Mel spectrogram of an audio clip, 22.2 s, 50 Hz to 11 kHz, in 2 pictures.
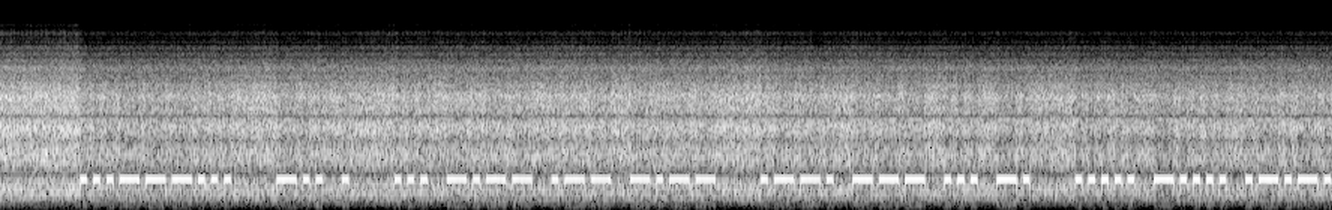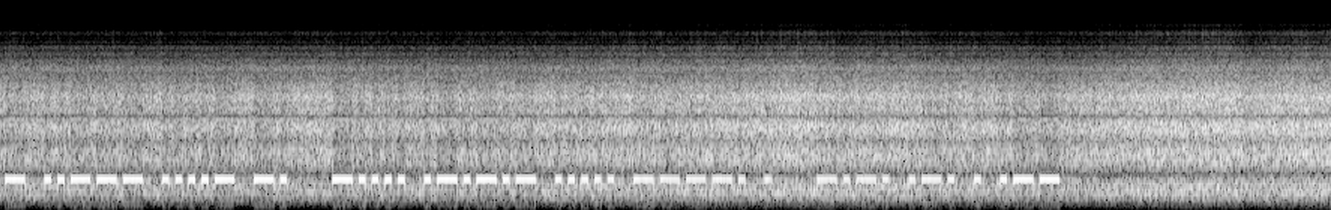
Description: Morse code, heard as a keyed tone, machine-sent, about 22 wpm, 540 Hz, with radio static. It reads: <SOS> DE SYWY POSN 56.24N 6.59E CREW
